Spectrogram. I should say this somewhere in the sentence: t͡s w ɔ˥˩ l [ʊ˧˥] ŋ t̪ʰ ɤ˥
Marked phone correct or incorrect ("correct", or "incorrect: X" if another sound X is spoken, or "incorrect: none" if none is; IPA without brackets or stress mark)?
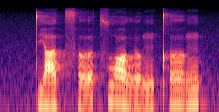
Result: correct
